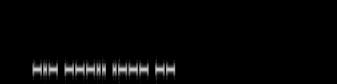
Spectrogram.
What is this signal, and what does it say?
Morse code, heard as a keyed tone, about 46 wpm, 700 Hz. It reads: K8JM
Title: USA Call Signs - 4 Characters - Repeated 3x - 45wpm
